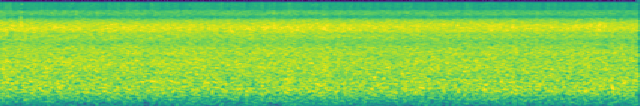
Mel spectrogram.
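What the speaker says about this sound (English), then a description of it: "These waterfalls just keep going and going." The Black Waterfalls of Rhaeadr Ddu pour in a constant, full-bodied hiss and rumble of cascading water, steady and unbroken throughout with no voices.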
